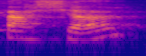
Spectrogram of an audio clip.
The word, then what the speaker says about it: fascia: I would tend to say fascia Fascia. with a silent C, Yeah.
